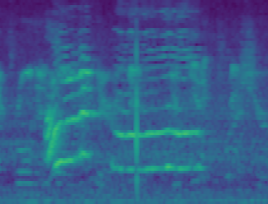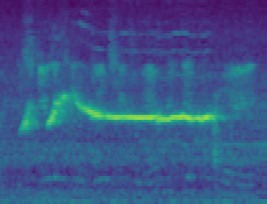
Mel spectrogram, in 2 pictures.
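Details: Yellow-naped amazon parrot, a pet on its perch indoors, making noise: a falling then steady whistled note, a lower held tone, then a long clear whistle that rises and stays level; low room hum underneath.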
